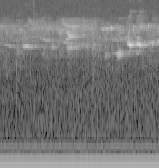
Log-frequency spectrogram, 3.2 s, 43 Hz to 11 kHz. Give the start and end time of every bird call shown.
[0.00, 3.19] Iiwi (Drepanis coccinea)

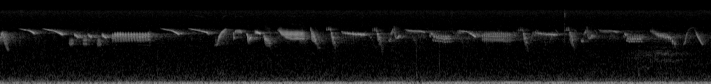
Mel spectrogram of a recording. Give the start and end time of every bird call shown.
[0.00, 7.11] Eurasian Skylark (Alauda arvensis)
[6.36, 7.11] Erckel's Francolin (Pternistis erckelii)

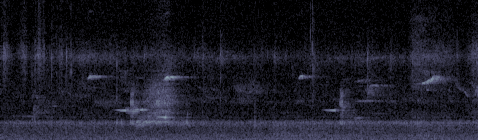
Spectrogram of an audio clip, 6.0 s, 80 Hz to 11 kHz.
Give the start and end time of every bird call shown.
[1.02, 2.52] Apapane (Himatione sanguinea)
[1.62, 2.32] Omao (Myadestes obscurus)
[3.62, 4.42] Apapane (Himatione sanguinea)
[4.32, 5.02] Iiwi (Drepanis coccinea)
[5.22, 5.72] Apapane (Himatione sanguinea)

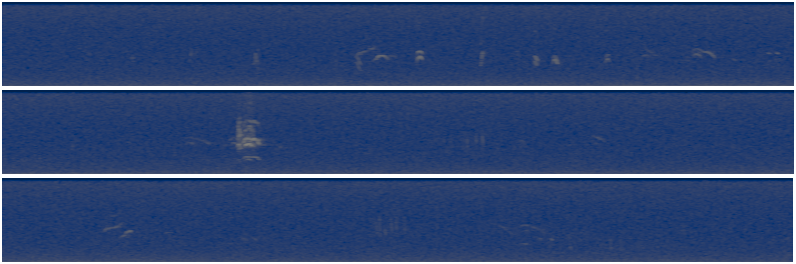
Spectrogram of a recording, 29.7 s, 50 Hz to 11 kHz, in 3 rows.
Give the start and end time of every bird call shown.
[4.42, 4.82] Hawaii Amakihi (Chlorodrepanis virens)
[5.12, 5.32] Hawaii Amakihi (Chlorodrepanis virens)
[6.62, 7.02] Hawaii Amakihi (Chlorodrepanis virens)
[7.52, 7.62] Hawaii Amakihi (Chlorodrepanis virens)
[7.92, 8.22] Hawaii Amakihi (Chlorodrepanis virens)
[8.62, 8.92] Hawaii Amakihi (Chlorodrepanis virens)
[12.12, 12.52] Hawaii Amakihi (Chlorodrepanis virens)
[12.82, 13.22] Hawaii Amakihi (Chlorodrepanis virens)
[17.22, 17.42] Hawaii Amakihi (Chlorodrepanis virens)
[21.02, 21.42] Hawaii Amakihi (Chlorodrepanis virens)
[24.42, 24.82] Warbling White-eye (Zosterops japonicus)

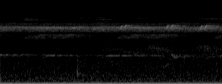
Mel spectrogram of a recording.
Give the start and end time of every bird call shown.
[0.00, 2.23] White-throated Toucan (Ramphastos tucanus)
[1.35, 2.23] Gray Antbird (Cercomacra cinerascens)

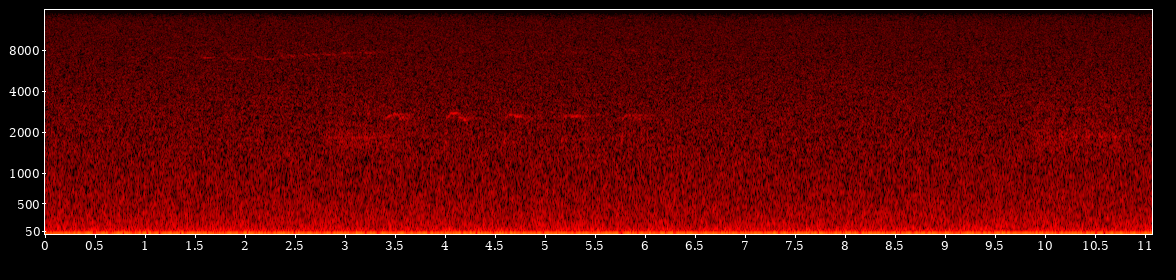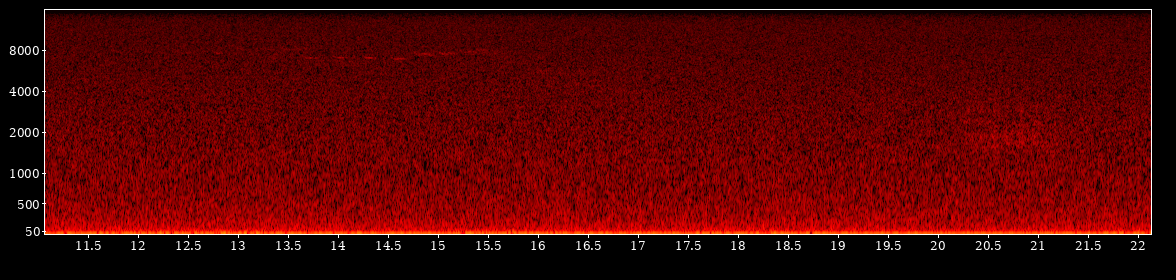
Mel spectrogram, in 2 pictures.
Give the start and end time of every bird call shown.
[0.00, 4.90] Golden-crowned Kinglet (Regulus satrapa)
[1.80, 6.80] Steller's Jay (Cyanocitta stelleri)
[9.30, 11.40] Steller's Jay (Cyanocitta stelleri)
[11.60, 16.20] Golden-crowned Kinglet (Regulus satrapa)
[19.70, 21.90] Steller's Jay (Cyanocitta stelleri)

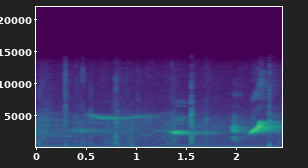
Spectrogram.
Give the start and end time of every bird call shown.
[1.30, 2.40] Iiwi (Drepanis coccinea)

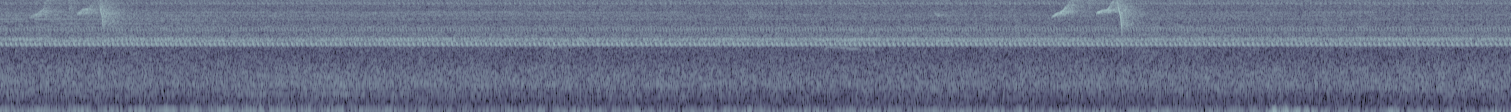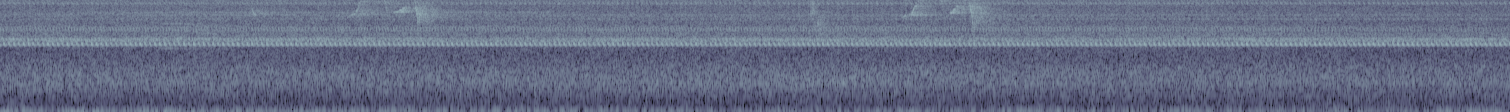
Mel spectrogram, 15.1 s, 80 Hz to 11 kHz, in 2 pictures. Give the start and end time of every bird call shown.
[0.00, 0.90] Tufted Titmouse (Baeolophus bicolor)
[4.90, 12.90] Tufted Titmouse (Baeolophus bicolor)

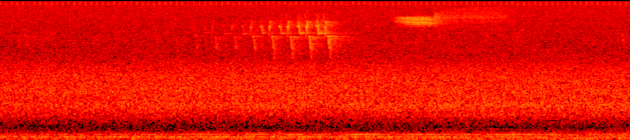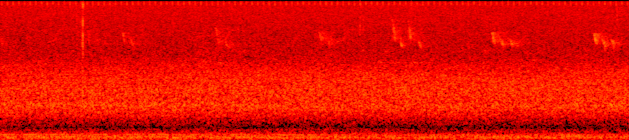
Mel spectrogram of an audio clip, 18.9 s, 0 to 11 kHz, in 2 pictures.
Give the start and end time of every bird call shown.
[3.42, 5.52] Ovenbird (Seiurus aurocapilla)
[5.62, 7.72] Blue-winged Warbler (Vermivora cyanoptera)
[12.12, 18.82] American Goldfinch (Spinus tristis)

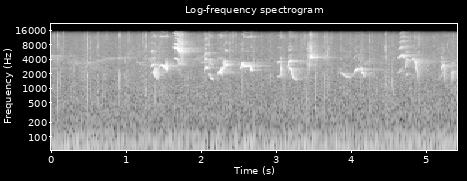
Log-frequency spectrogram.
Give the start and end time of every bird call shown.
[0.00, 1.20] Eastern Wood-Pewee (Contopus virens)
[0.00, 5.42] Red-eyed Vireo (Vireo olivaceus)
[1.00, 5.42] Gray Catbird (Dumetella carolinensis)

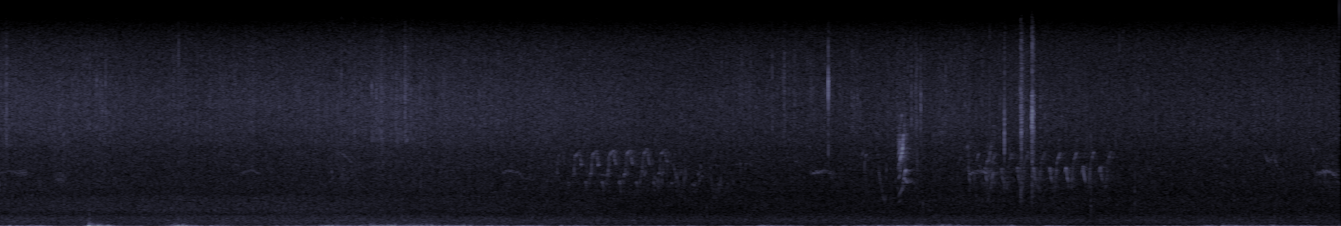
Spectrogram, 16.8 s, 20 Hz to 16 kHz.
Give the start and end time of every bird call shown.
[2.97, 3.27] Warbling White-eye (Zosterops japonicus)
[6.17, 6.57] Warbling White-eye (Zosterops japonicus)
[6.97, 8.37] Hawaii Amakihi (Chlorodrepanis virens)
[8.47, 9.27] Eurasian Skylark (Alauda arvensis)
[10.17, 10.47] Warbling White-eye (Zosterops japonicus)
[11.27, 11.47] Hawaii Amakihi (Chlorodrepanis virens)
[12.07, 12.37] Warbling White-eye (Zosterops japonicus)
[12.37, 13.97] Hawaii Amakihi (Chlorodrepanis virens)
[16.47, 16.77] Warbling White-eye (Zosterops japonicus)

